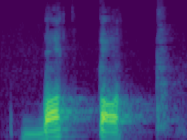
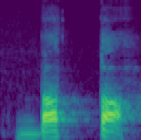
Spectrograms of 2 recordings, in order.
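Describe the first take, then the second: First: The word ends with a clear t sound. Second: The word ends with a soft h sound. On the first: "two times with ta" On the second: "I'm going to repeat it two times with ha"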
